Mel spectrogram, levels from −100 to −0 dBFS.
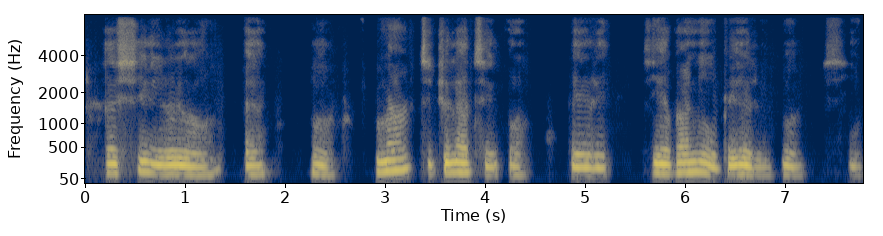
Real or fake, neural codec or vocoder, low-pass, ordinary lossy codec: fake; codec, 16 kHz, 2 kbps, FreqCodec, smaller model; none; none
